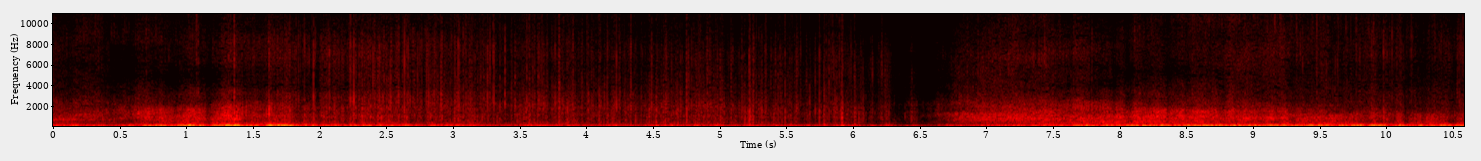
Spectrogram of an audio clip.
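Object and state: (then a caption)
Foam microphone windscreen being scratched. Both hands scratch all over a black foam windscreen on a Blue Yeti Pro microphone with fingertips and long red nails. This produces a dense, continuous, crackling rumble that is heavy in the low end, with a steady low hum around 200 Hz. The sound dips briefly near the six-and-a-half-second mark, then returns louder.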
